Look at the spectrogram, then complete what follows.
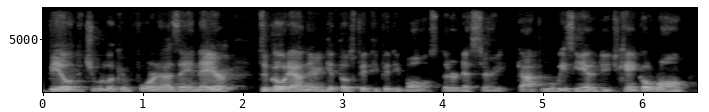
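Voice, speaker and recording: A man's voice: mid-range voice, fairly even intonation, fast talker. A man co-hosting a casual sports talk show, loose and rambling with lots of filler words. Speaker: co-host. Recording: echoey room.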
